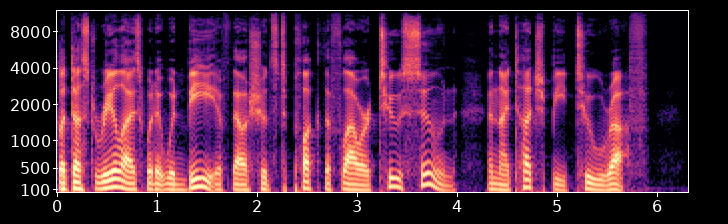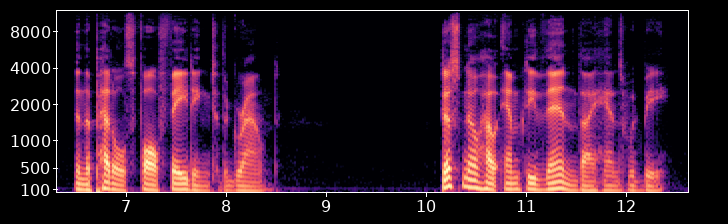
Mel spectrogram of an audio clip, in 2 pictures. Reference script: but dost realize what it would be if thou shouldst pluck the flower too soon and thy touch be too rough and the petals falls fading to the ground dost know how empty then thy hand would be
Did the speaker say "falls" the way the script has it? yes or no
no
